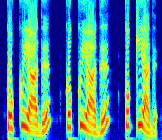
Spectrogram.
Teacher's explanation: ரெண்டு வார்த்தைகள் சேரும்போது நாக்கு தன் வேலையை சுலபமாக்கி உவை ஈயா மாத்திடுது. · 2 வார்த்தைகள் சேரும்போது நாக்கு தன் வேலையை சுலபமாக்கி ஊவ ஈயா மாத்திடுது. கு கூட்டல் ஊங்கிறது கு கூட்டல் ஈயா மாறிடுது. அந்த ஈ ஓசையும் ஒரு மாத்திரையிலிருந்து அரை மாத்திரையா குறுகிடுது. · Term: குற்றியலிகரம்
